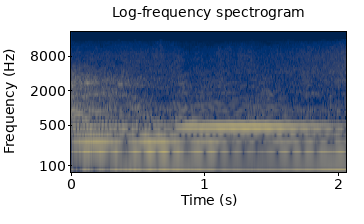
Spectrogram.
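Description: A low note held steadily through a stage amplifier, a long even drone with a stack of overtones; one higher overtone swells in about halfway through.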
